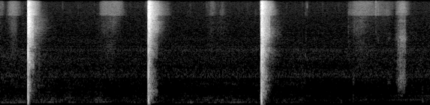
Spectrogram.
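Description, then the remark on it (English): Three sharp, loud slaps of slow, deliberate spanking land one by one at even intervals of a couple of seconds, followed by a much fainter fourth. Each is a crisp smack on skin with quiet between. “You start by spanking me slow, slow, deliberate slaps.”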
